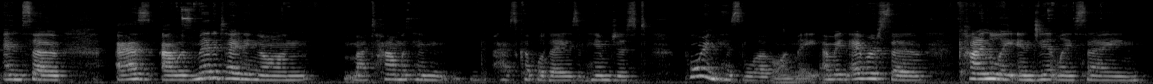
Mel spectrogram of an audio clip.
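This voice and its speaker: A woman giving an earnest, gentle devotional teaching, at times dropping her voice very low. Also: fairly even intonation, unhurried. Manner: gentle and earnest, soft laughs, drops to near whisper. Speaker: ministry leader. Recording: roomy sound from a distance.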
